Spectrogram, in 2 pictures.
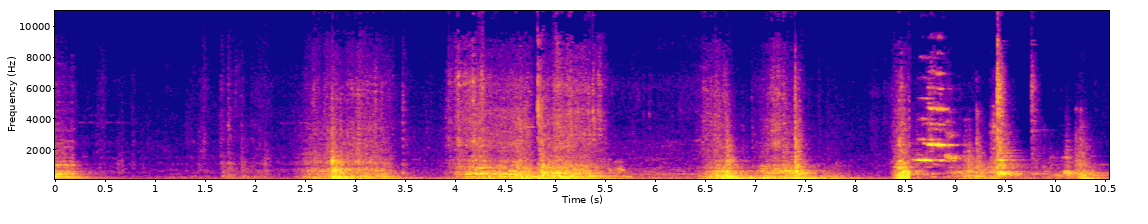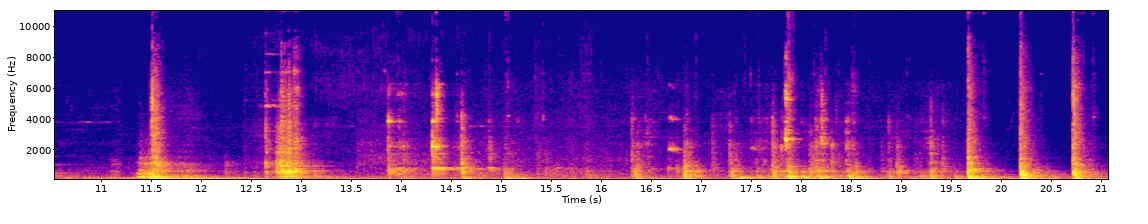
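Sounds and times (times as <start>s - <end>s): metallic clanks and knocks: 6.5s - 21.0s.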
